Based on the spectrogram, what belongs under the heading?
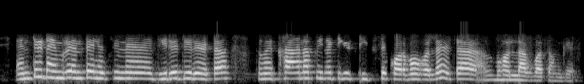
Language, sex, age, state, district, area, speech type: Odia, female, 18-30, Odisha, Kalahandi, rural, conversation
